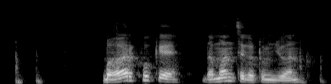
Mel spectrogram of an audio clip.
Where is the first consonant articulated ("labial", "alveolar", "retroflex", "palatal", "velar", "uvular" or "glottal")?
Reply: labial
